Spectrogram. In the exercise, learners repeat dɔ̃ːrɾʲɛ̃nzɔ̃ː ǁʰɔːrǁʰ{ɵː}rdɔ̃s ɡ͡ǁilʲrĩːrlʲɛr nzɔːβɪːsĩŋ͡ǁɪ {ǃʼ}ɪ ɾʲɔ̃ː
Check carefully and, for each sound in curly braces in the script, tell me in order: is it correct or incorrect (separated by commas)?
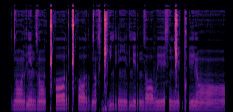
incorrect, correct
